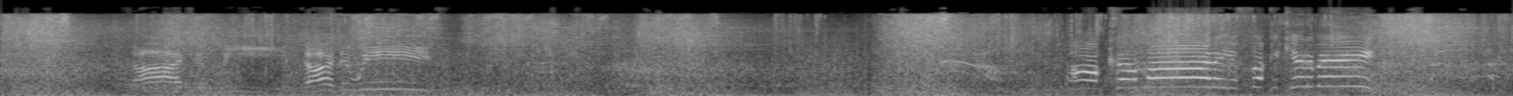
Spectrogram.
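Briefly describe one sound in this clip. A monstrous creature lets out shrill, wavering shrieks.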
